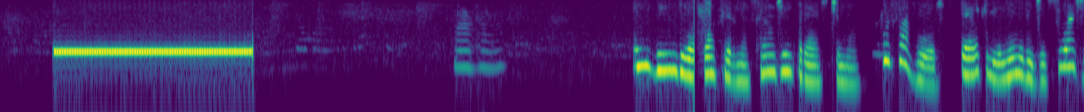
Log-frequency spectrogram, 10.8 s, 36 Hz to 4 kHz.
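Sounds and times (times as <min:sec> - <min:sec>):
telephone ringback tone as an outgoing call connects: 0:00.6 - 0:02.6
speech: 0:04.7 - 0:05.2, 0:06.4 - 0:10.8.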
